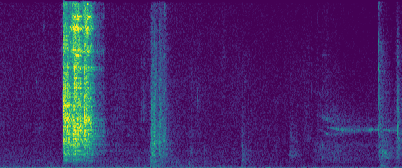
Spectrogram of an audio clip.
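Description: A door shuts with a thud.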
